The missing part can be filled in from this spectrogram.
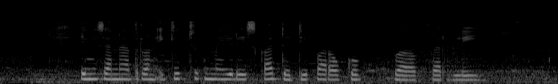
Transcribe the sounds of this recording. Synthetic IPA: ʔɪŋsenat̪ɾɔnʔḭki̥t͡ʃut̪̚meiɾiskad̪̥a̤d̪̥i̤paɾoɡ̥ɔ̤ | b̥afɛrli

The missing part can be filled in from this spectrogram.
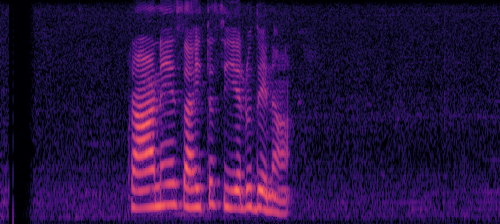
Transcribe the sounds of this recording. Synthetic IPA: praːɳejəsɐɦit̪ɐsijəlud̪enaː

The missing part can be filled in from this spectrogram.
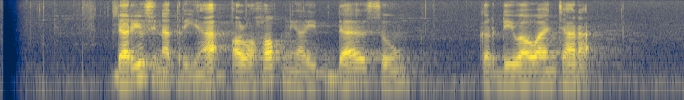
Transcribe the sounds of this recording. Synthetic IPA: daɾiusinat̪ɾiaɔlɔhɔk̚niaidalsʊŋ | kərdiwawaɲt͡ʃaɾa̰

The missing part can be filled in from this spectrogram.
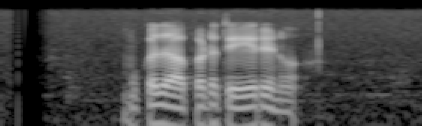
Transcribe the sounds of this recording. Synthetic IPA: mukɐd̪ɐɐpɐʈɐt̪eːɾenoʋɐ̰

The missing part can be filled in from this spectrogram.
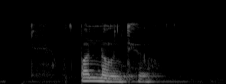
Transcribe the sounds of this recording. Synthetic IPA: ut̪̚pʌnːʌɦunt̪ʰjo

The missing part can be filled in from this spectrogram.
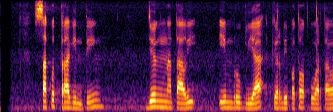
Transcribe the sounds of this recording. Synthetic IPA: sakut̪ːɾaɡint̪iŋ | d͡ʒɨŋnat̪aliː | mɾuɡliakɨrdipɔt̪ɔkuwart̪awɔn

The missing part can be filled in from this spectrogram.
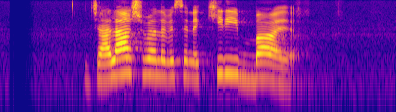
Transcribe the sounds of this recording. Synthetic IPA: d͡ʒalaːʃʋələʋesenəkʰiɾiːbːaːjə

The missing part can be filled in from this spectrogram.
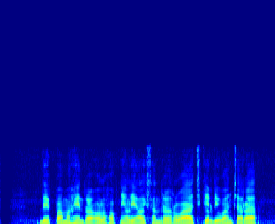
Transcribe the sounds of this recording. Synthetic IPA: dɛpamaɦɛnd̪ɾaʔɔlɔɦɔk̚nɛlialɛksand̪ɾaroat͡ʃkɨrdiwaɲt͡ʃaɾa

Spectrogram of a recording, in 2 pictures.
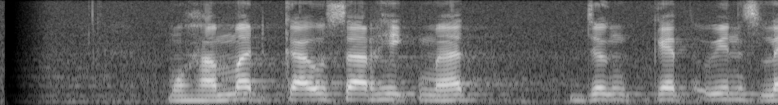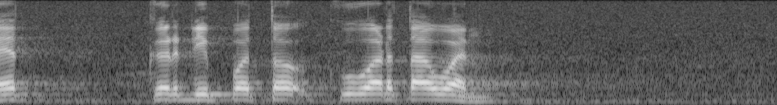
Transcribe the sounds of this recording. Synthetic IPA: muɦamad̚kausarɦik̚mat̪̚ | d͡ʒɨŋkɛt̪̚winslɛt̪̚ | kɨrdipɔt̪ɔkuwart̪awan

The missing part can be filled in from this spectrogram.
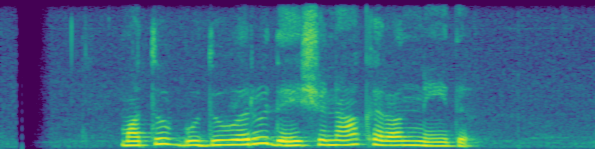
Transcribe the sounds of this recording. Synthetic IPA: mat̪ubud̪ʱuʋəɾud̪eːʃənaːkəɾanːeːd̪ə

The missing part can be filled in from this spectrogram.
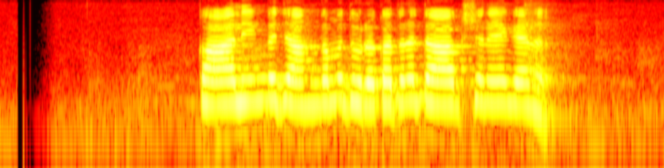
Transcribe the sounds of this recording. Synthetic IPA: kaːliŋɡəd͡ʒaŋɡəməd̪uɾəkat̪ənəd̪aːkʂənəjəɡænə

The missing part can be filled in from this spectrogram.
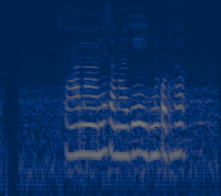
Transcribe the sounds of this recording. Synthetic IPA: saːmaːnjəsɐmaːd͡ʒeːidnːɐkɔʈʰɐ

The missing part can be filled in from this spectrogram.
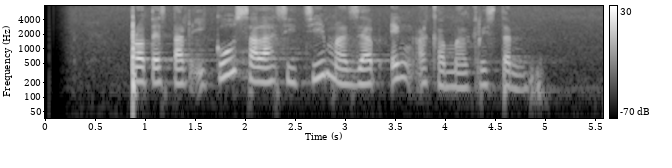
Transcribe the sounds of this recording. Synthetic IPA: pɾot̪ɛst̪anʔḭkusalahsid̥ʒ̥i̤mazap̚ɪŋʔa̰ɡ̥a̤makɾɪst̪ən

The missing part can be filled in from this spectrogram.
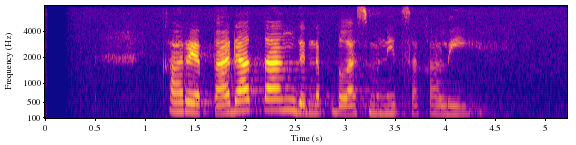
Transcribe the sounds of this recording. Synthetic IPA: kaɾet̪adat̪aŋɡənəp̚bəlasmənɪt̪̚səkali

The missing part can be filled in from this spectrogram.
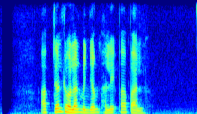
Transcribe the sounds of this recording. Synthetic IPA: ʔab̚d̪aldolanməɲaŋb̥alɪʔpapal

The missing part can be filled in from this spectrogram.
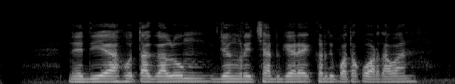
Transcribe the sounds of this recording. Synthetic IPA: nɛdiaɦut̪aɡaluŋd͡ʒɨŋrit͡ʃard̚ɡɛɾɛkɨrdipɔt̪ɔkuwart̪awan

